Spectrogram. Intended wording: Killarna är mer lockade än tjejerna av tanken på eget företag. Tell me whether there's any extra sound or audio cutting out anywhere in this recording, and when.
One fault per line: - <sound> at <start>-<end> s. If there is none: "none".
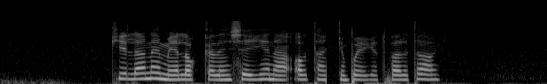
- dropout at 3.3-3.4 s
